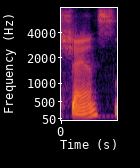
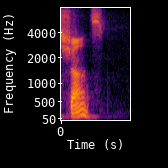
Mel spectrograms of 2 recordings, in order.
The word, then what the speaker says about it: Shantz: Yeah, most most people pronounce it as Shantz, like just if you if you read my name, but it's pronounced Shantz.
